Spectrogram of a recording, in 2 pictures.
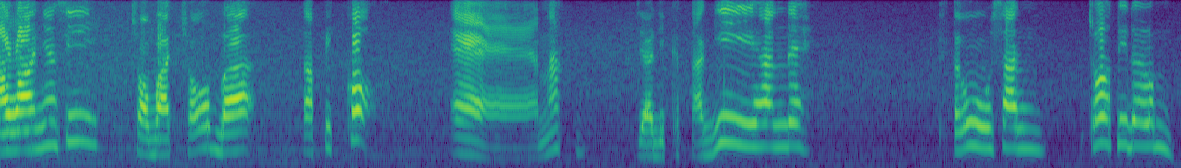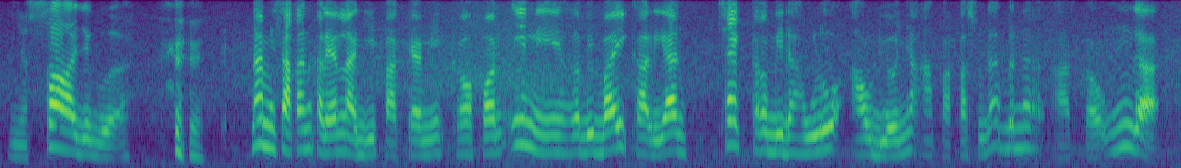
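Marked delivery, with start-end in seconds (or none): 0.0-9.8 slow, disguised, dwarf-like altered voice. Showing how an anonymous drug courier sounds in an interview: dwarf-like censored voice. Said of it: "suara kurcaci gitu atau suara sensor".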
